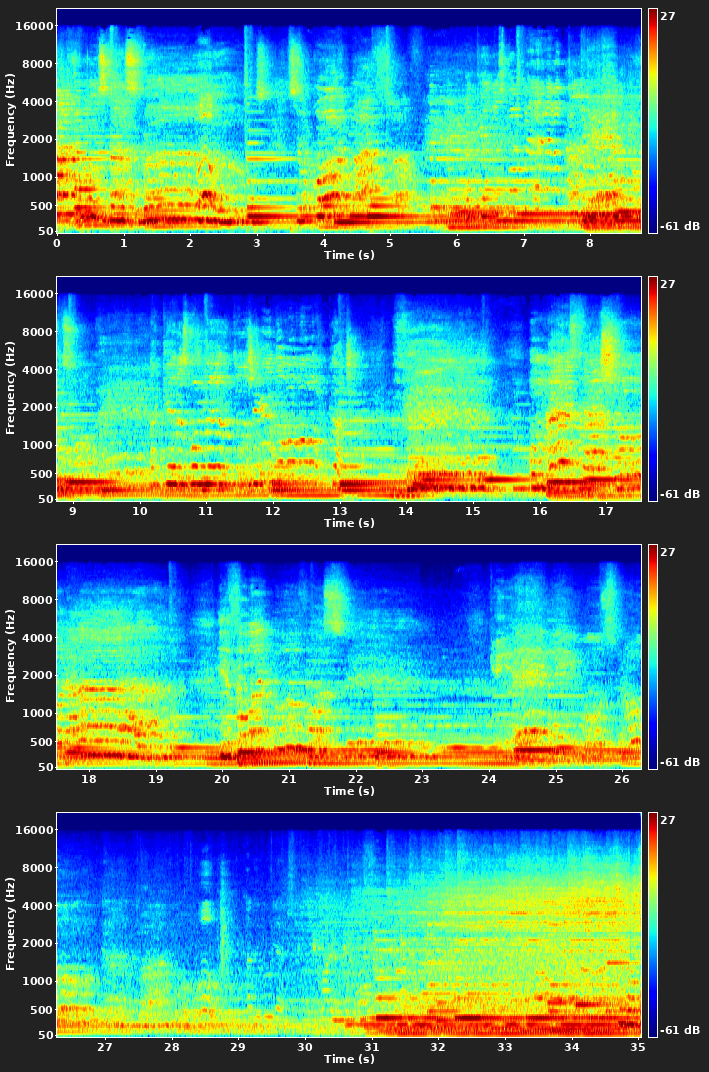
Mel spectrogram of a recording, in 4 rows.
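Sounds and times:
vocal group singing in harmony: 0.0s - 29.1s, 32.4s - 35.0s
keyboard accompaniment: 0.0s - 35.0s.

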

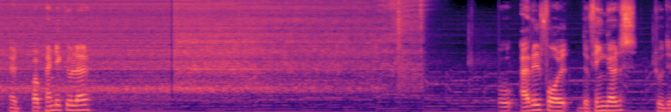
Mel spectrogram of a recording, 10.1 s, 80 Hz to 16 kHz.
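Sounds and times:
hair dryer blowing: 0.0s - 6.5s
soft background music: 0.0s - 10.0s.

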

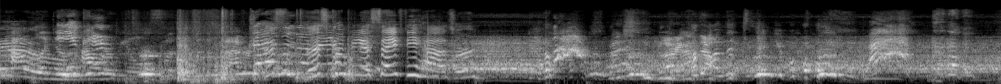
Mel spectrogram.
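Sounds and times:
family laughing: 5.3s - 10.0s
high-pitched cry: 8.4s - 9.6s.

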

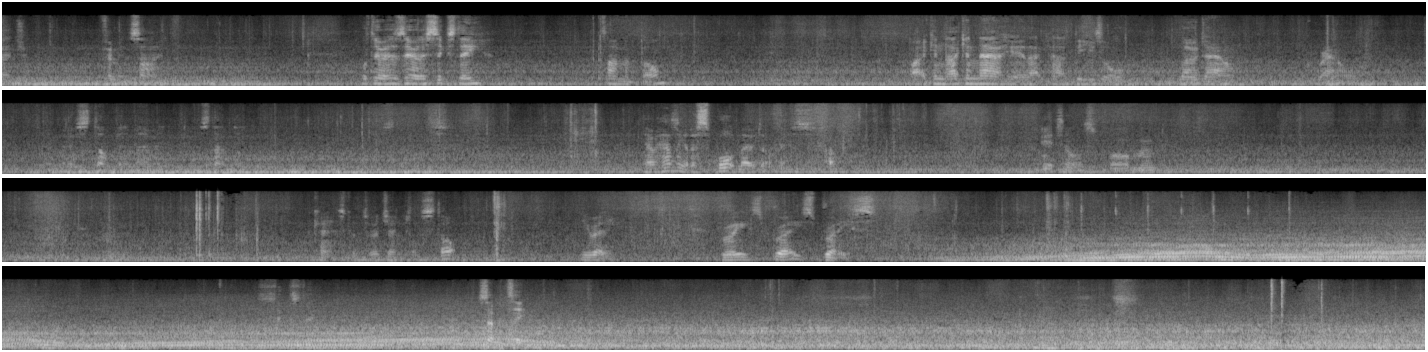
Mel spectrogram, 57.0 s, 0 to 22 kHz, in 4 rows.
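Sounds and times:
diesel engine hum: 0.0s - 56.9s
road and wind noise: 0.0s - 56.9s
brief hiss: 53.8s - 54.2s.

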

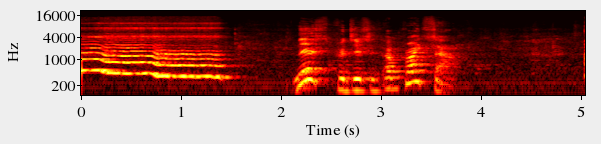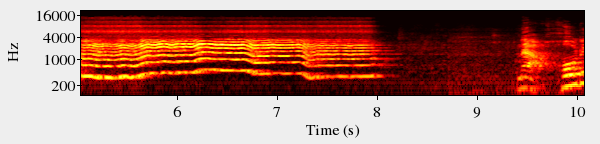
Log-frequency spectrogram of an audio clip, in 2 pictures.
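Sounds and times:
brass mouthpiece buzzing: 5.0s - 8.3s.

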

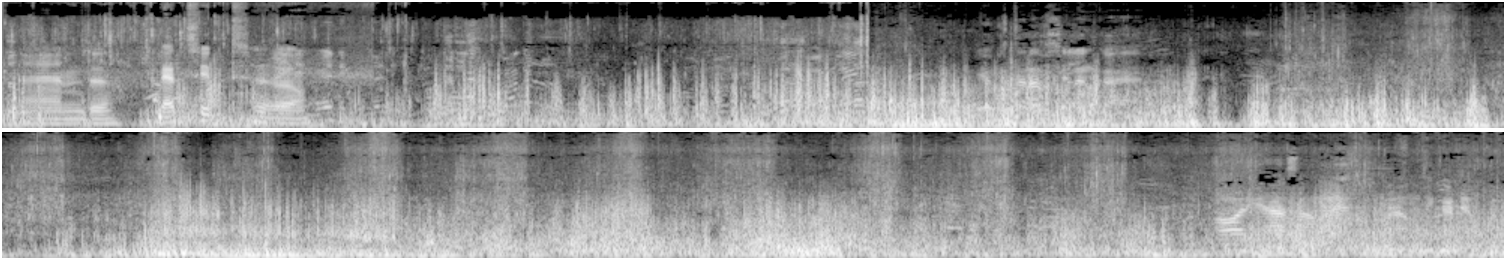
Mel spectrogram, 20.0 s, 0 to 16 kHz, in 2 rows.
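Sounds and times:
shallow sea water washing: 0.0s - 2.8s, 8.4s - 20.0s
wind gusting across microphone: 0.0s - 20.0s
low rumble: 5.8s - 20.0s.

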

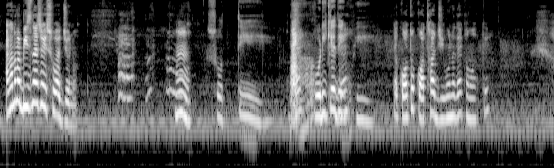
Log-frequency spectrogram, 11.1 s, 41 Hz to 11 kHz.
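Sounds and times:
dog whiny grumbles: 2.3s - 3.7s, 5.8s - 7.0s.

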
